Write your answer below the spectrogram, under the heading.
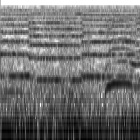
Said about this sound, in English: And we're both just falling down laughing, but trying very hard not to say anything so as not to ruin the audio quality of the French ambulance. You got it, though, and you get it going by.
